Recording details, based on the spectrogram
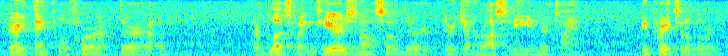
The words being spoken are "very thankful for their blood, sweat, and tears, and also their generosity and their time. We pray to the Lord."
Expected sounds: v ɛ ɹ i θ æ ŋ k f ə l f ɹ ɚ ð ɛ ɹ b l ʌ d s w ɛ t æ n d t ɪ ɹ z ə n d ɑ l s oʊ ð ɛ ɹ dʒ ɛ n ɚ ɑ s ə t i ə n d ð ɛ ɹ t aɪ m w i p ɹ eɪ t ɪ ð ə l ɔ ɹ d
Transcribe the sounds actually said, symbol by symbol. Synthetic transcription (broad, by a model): v ɛ ɹ i θ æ ŋ k f l f ɹ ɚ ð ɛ ɹ b l ʌ d s w ɛ t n t ɪ ɹ z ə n ɑ l s oʊ ð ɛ ɹ dʒ ɛ n ɚ ɑ s ə t i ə n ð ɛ ɹ t aɪ m w i p ɹ eɪ t ɪ ð ə l ɔ ɹ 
